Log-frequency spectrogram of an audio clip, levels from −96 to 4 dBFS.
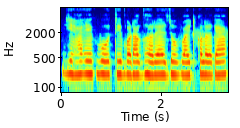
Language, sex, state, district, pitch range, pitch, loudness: Hindi, female, Uttar Pradesh, Saharanpur, 200-210 Hz, 200 Hz, -16 LUFS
